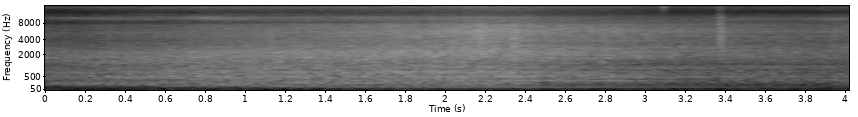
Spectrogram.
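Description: A car pulling into a driveway, its engine and tyres swelling over the first two seconds and then fading, over a low steady hum.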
